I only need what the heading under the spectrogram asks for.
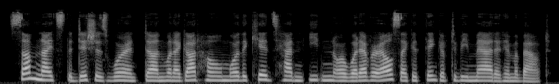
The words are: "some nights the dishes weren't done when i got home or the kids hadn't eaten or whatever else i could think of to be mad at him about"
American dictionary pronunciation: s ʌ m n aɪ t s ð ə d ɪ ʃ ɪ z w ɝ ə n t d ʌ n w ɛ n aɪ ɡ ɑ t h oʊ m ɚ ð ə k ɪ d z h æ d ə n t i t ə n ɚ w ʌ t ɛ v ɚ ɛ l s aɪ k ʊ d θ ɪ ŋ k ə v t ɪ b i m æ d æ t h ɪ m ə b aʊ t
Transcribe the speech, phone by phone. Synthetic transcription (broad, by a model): s ʌ m n aɪ t s ð ə d ɪ ʃ ɪ z w ɝ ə n d ʌ n w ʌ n aɪ ɡ ɑ t h oʊ m ɚ ð ə k ɪ d z h æ d n t i t n ɚ w ʌ t ɛ v ɚ ɛ l s aɪ k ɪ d θ ɪ ŋ k ə v t ɪ b i m æ d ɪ t h ɪ m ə b aʊ t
